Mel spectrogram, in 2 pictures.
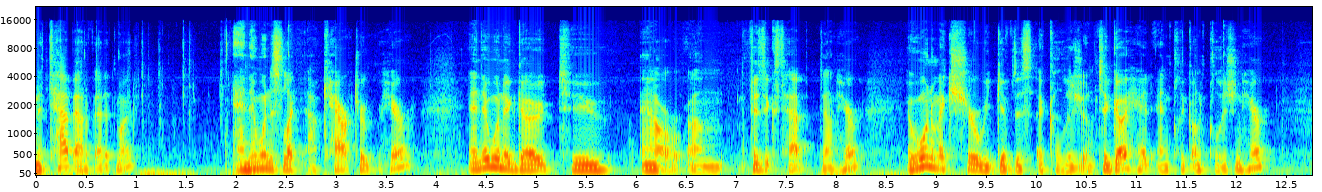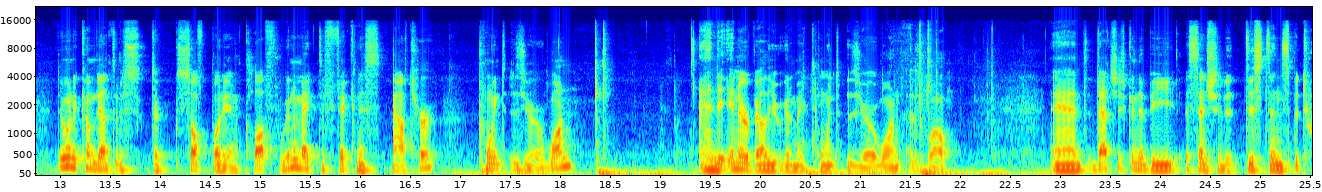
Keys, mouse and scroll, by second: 0.3 Tab, 1.0 scroll up 1, 1.2 alt+a, 2.4 click, 7.4 click, 11.8-24.2 drag, 18.5 Return, 21.7 Return, 24.2-25.5 middle drag, 24.4-25.0 scroll up 2.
